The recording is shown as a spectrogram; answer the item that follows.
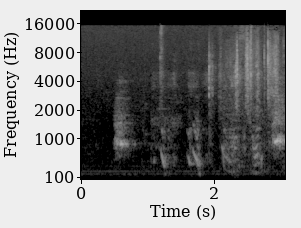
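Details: Indoor pug giving brief high, thin whines near the start and end of the clip, after failing to find steady footing to sit; a man talks to the dog in between.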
